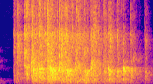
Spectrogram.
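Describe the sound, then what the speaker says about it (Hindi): A crowd at a Bhim Army education campaign gathering in Kharliya breaks into clapping for itself, the applause starting abruptly and then holding as a thick, even wash of hands that fades slightly at the end. "एक बार आप स्वयं के लिए ज़रूर तालियां बजाएं"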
